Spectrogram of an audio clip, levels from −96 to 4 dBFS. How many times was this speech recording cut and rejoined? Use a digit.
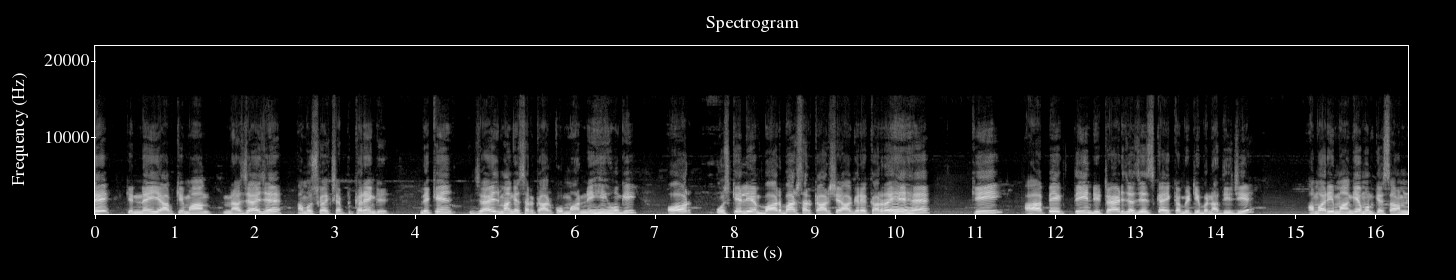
0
